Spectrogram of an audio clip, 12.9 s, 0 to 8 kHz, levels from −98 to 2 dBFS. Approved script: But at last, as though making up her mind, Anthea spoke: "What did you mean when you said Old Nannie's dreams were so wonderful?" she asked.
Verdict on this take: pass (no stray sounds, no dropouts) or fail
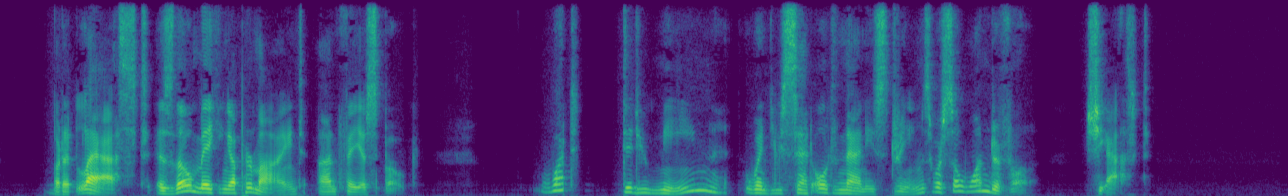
pass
